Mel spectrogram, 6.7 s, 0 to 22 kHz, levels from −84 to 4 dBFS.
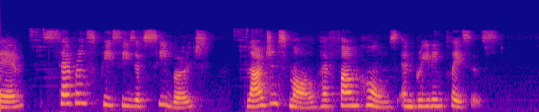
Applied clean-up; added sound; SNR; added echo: neural separator model SepFormer DNS4.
